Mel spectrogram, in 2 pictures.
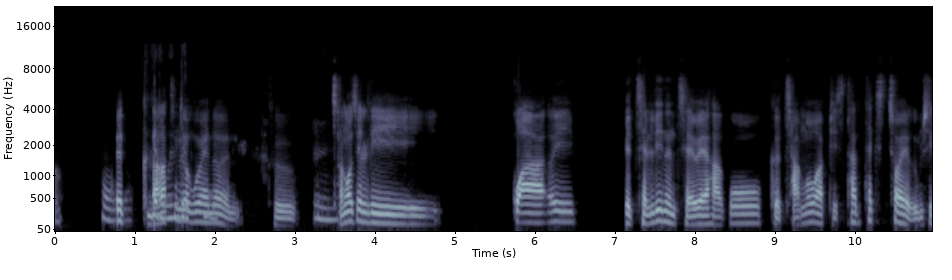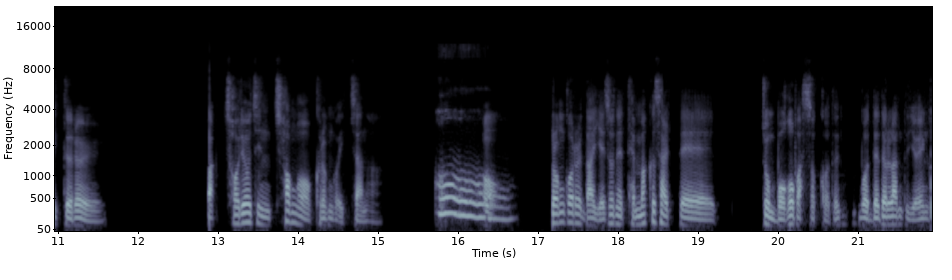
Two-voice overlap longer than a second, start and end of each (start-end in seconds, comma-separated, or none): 0.8-2.1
